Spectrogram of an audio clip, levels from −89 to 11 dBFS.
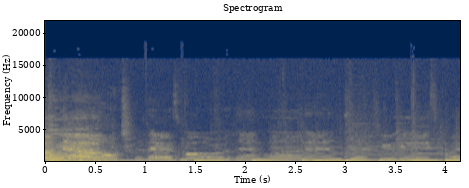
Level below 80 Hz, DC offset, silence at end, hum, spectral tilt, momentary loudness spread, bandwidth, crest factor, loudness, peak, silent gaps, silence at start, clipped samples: -30 dBFS; under 0.1%; 0 s; none; -6.5 dB/octave; 11 LU; 16 kHz; 18 dB; -22 LUFS; -2 dBFS; none; 0 s; under 0.1%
